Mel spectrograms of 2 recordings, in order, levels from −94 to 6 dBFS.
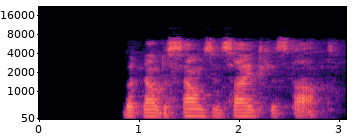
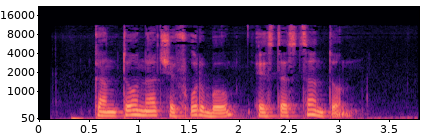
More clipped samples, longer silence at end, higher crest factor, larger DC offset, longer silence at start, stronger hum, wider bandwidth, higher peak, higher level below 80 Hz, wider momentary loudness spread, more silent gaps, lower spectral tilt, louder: neither; second, 0.1 s vs 0.7 s; first, 20 dB vs 14 dB; neither; first, 0.85 s vs 0.3 s; neither; second, 7.6 kHz vs 11.5 kHz; about the same, -4 dBFS vs -6 dBFS; second, -64 dBFS vs -44 dBFS; about the same, 8 LU vs 6 LU; neither; second, -3 dB/octave vs -5.5 dB/octave; second, -21 LUFS vs -18 LUFS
